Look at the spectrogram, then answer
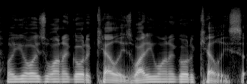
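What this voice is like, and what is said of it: Put-on Boston accent. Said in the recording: “If I did it with a Boston accent”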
